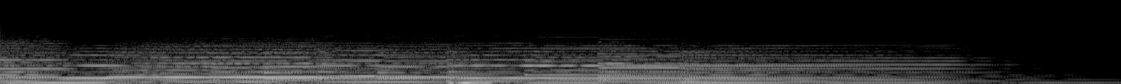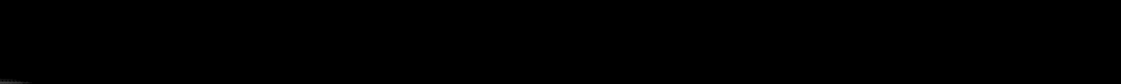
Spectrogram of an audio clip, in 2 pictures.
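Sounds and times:
lullaby backing track: 0.0s - 9.7s.

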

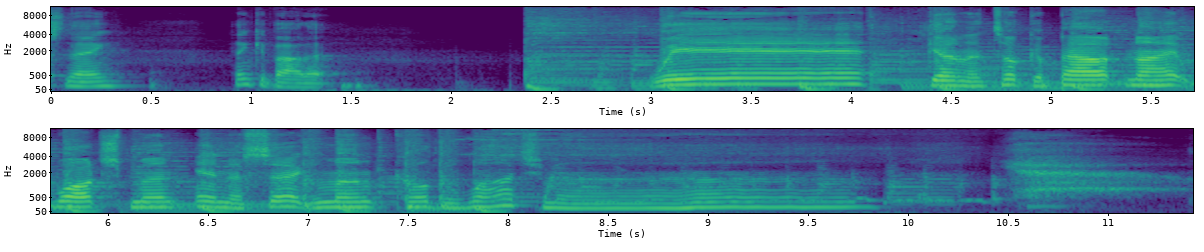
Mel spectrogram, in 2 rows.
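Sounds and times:
speech: 0.0s - 1.6s, 3.0s - 10.8s
breathing into a microphone: 0.4s - 0.9s, 1.5s - 2.0s, 9.9s - 11.4s.

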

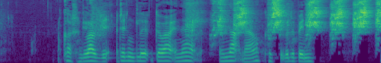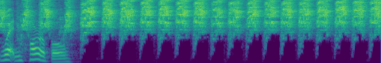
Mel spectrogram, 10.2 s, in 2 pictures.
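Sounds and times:
speech: 0.8s - 4.4s, 5.1s - 6.2s
parrot squawking loudly: 2.4s - 10.1s.

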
